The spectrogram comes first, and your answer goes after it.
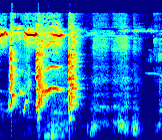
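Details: Puppy letting out three loud high barks with a whiny rising edge, followed by softer low grumbling sounds and quiet.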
